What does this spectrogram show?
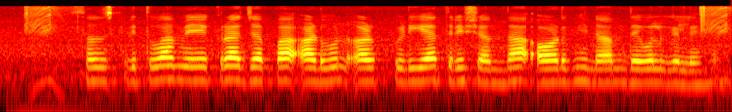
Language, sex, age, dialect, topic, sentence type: Magahi, male, 18-24, Western, agriculture, statement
